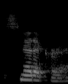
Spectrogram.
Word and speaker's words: Snedeker: Yes, Snedeker.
